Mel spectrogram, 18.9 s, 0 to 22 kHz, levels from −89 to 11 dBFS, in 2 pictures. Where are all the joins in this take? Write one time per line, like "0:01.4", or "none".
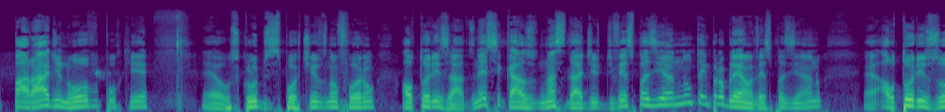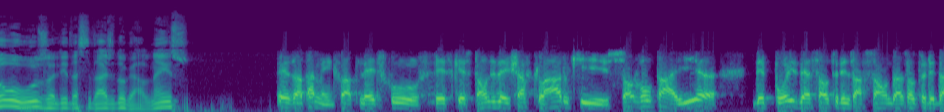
none

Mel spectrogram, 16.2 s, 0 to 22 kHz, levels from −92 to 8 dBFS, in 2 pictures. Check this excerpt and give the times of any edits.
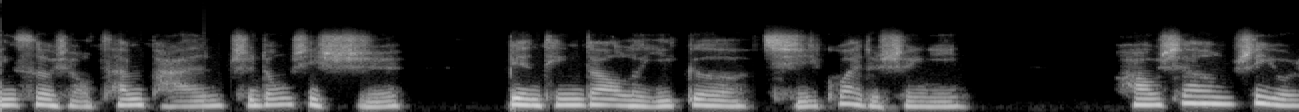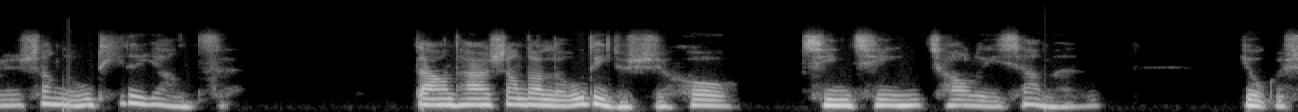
none

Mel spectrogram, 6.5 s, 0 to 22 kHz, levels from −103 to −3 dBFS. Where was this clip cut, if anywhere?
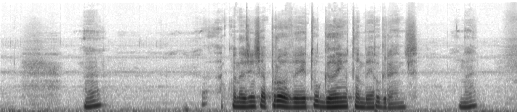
0:02.8
0:04.7

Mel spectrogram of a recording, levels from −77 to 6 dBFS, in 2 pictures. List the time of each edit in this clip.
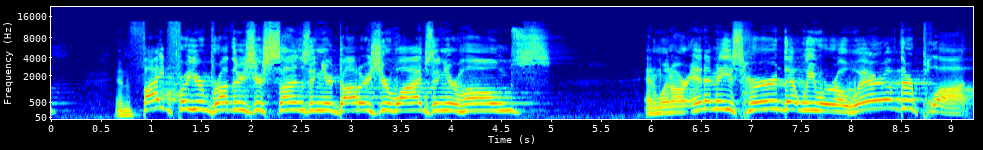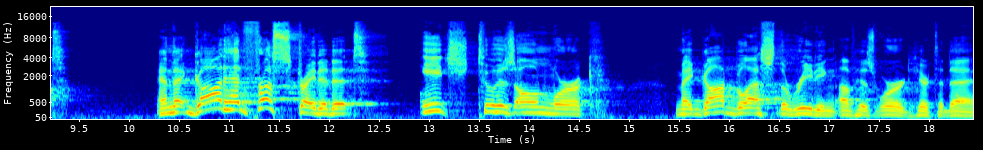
0:12.9

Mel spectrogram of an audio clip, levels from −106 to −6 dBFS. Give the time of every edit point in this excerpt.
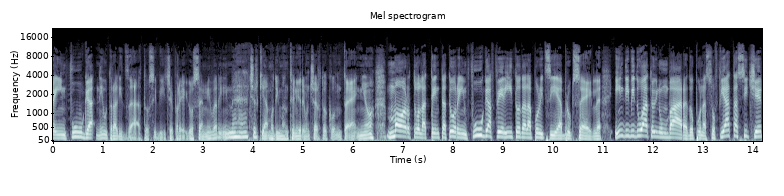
none

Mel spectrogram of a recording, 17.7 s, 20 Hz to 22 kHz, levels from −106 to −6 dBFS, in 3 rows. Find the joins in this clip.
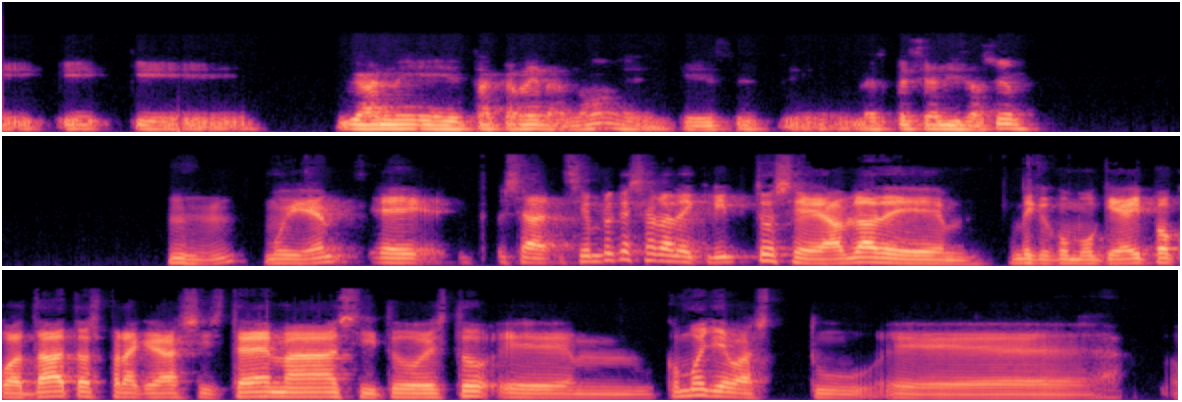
0:07.1

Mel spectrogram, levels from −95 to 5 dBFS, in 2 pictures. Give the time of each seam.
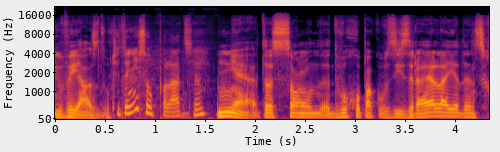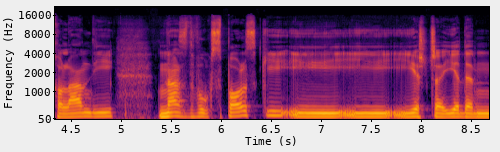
0:06.7

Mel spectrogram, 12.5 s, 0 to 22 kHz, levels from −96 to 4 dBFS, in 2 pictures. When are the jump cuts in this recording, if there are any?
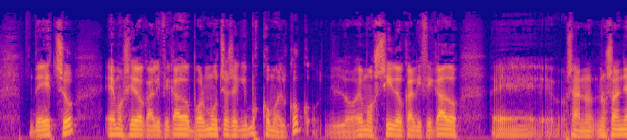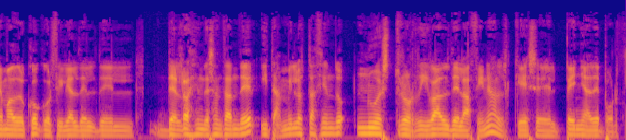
0:07.7

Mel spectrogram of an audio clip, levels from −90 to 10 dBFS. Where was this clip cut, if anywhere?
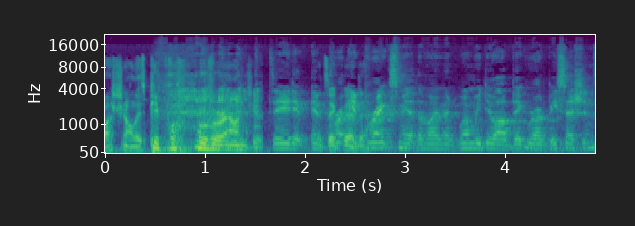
0:01.6

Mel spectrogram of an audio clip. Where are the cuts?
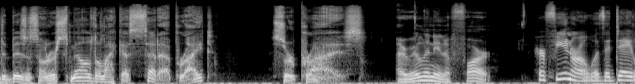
0:02.7
0:05.3

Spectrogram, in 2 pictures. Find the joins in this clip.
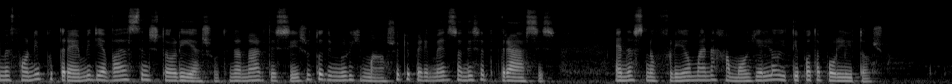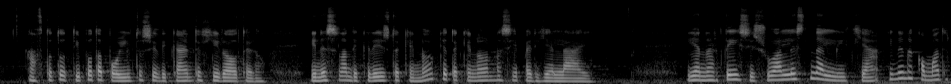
none

